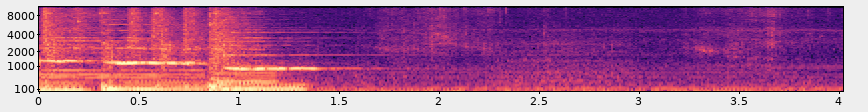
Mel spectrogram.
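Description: Background music with a whistle-like lead melody over a bass line, stopping about a second and a half in. After that only a faint low hum remains.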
